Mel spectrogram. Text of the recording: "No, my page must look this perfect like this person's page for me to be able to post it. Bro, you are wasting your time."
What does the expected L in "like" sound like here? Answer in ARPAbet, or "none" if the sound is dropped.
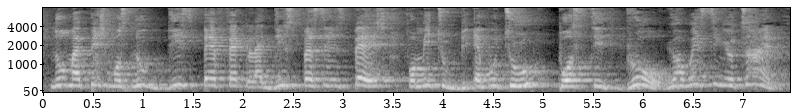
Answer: L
